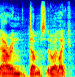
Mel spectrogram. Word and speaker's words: Aaron: It is Aaron because it rhymes with Karen, and I think that in the stage musical they do like a joke about that.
